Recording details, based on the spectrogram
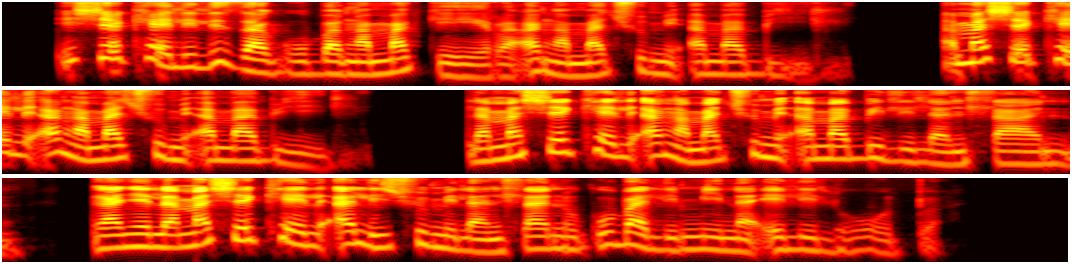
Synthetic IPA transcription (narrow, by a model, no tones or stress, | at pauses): iʃɛkʰelilizaɣuβaŋamaɡ̥ʱɛɾa̰ʔaŋamat͡ʃʼumḭʔamaβiːli | a̰maʃɛkʰeliʔaŋamat͡ʃʼumḭʔamaβiːli | lamaʃɛkʰeliʔaŋamat͡ʃʼumiʔamaβililant͡ɬaːnu | ɣaɲɛlamaʃɛkʰeliʔalit͡ʃʰʼumilant͡ɬanuɣuβalimina̰ʔelilɔːd̥ʱwa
